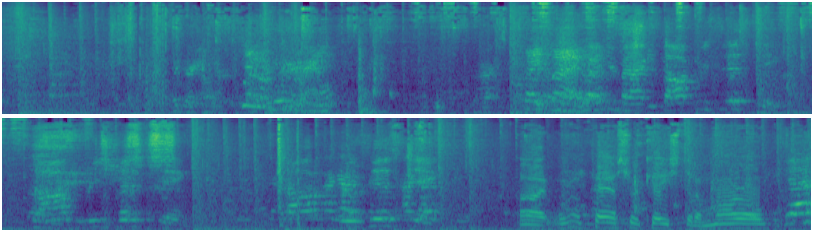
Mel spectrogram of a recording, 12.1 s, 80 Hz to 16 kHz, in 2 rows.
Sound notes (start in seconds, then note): 3.9 indistinct chatter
